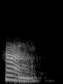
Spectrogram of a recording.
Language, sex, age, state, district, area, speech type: Odia, female, 60+, Odisha, Jharsuguda, rural, conversation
